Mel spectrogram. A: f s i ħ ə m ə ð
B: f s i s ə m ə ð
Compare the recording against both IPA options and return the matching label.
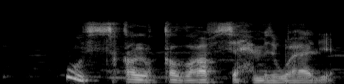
A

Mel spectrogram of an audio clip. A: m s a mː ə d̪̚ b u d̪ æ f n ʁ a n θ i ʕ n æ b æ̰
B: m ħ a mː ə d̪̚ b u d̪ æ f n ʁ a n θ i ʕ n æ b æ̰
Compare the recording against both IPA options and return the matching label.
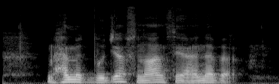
B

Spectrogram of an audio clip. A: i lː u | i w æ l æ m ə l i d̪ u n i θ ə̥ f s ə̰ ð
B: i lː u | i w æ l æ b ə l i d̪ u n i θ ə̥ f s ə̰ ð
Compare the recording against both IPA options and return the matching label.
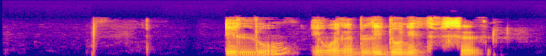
B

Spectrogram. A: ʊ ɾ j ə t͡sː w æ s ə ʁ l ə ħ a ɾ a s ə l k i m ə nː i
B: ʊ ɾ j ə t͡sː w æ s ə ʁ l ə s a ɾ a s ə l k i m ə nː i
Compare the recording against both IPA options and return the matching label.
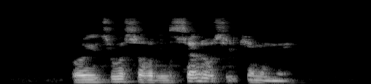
B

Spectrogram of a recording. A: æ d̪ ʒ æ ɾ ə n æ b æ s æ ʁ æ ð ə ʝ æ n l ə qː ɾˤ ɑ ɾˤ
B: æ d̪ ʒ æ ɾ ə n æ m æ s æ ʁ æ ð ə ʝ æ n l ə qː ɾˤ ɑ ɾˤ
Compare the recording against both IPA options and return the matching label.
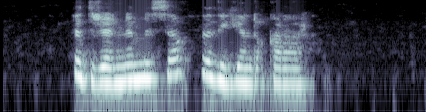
B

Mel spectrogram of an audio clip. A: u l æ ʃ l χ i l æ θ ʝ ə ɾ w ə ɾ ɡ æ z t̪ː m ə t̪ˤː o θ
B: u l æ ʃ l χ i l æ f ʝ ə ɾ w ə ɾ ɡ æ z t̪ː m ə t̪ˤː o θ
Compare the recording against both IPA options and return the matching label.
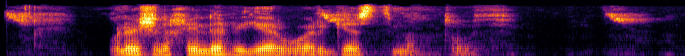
B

